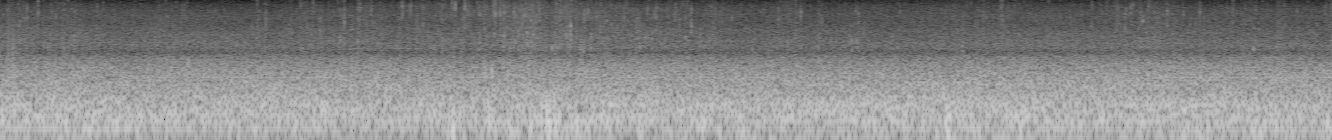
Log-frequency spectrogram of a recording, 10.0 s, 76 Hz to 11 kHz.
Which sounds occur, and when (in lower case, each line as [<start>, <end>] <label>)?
[0.00, 9.95] ship
[0.00, 9.95] water
[0.00, 9.95] wind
